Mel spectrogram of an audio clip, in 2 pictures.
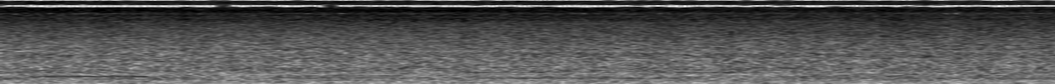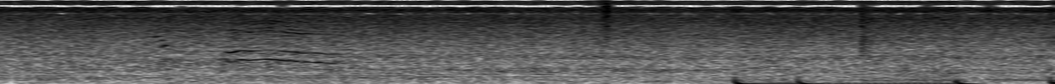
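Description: Waterfall pouring into a pool: a steady, even rush of falling water. Near the end, a few low thumps break in.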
